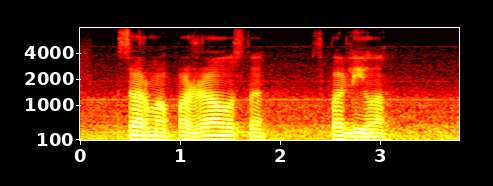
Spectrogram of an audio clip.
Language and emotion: Russian, neutral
